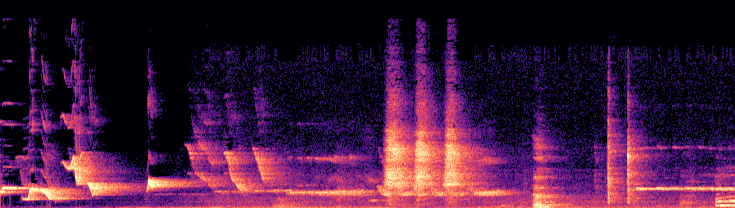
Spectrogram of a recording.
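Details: Caged white-rumped shama from Thung Song, Thailand, with plumage nearly regrown. Fast whistled slurs open the phrase, then harsh, buzzy bursts follow, and short clicks and a level whistle close it.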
